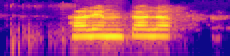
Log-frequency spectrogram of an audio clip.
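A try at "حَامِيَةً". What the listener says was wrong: Just try to get a bit of the ta sound in there a bit more. Halim tala'at.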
